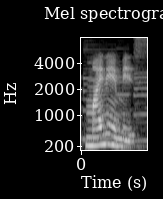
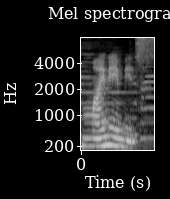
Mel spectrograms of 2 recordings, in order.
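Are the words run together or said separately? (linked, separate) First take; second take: linked; linked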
